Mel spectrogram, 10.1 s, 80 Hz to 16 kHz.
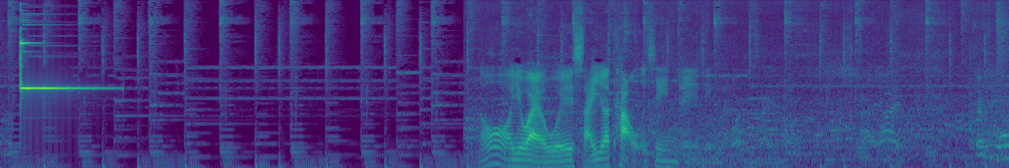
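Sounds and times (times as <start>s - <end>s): background music with steady beat: 0.0s - 10.0s
bell-like ding: 0.2s - 1.4s.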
